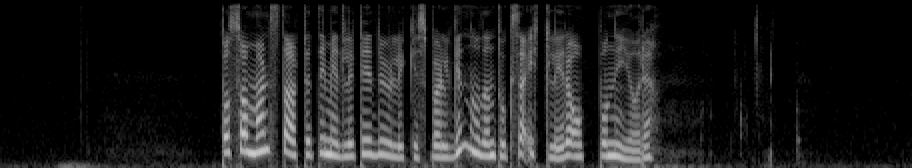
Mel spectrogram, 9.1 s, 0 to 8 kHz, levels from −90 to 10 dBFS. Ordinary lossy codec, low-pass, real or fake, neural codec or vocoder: none; 7.2 kHz; real; none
